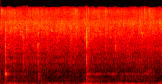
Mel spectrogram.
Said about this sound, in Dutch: Ik bak nu dus... Eh, ik draai nu het vlees om. En dan ben ik klaar mee.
